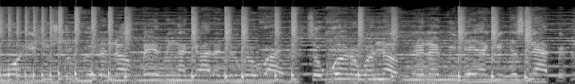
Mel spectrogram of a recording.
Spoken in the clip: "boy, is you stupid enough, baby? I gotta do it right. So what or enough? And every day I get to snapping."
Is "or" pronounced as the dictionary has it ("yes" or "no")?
no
